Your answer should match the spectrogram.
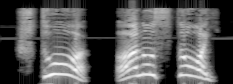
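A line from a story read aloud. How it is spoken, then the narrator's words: Two deceived brothers roaring. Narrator (Russian): взревели на два голоса обманутые братья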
